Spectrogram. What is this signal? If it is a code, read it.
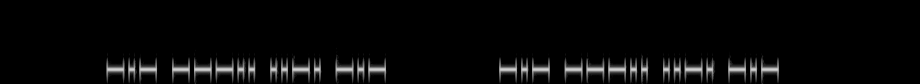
Morse code, heard as a keyed tone, about 22 wpm, 700 Hz. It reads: K8FK K8FK
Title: USA Call Signs - 4 Characters - Repeated 2x - 22wpm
